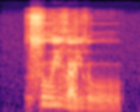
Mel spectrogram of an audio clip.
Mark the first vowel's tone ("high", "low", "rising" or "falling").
high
